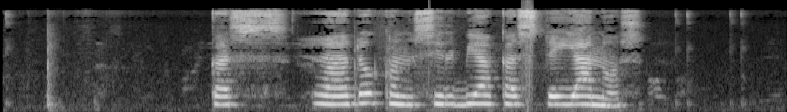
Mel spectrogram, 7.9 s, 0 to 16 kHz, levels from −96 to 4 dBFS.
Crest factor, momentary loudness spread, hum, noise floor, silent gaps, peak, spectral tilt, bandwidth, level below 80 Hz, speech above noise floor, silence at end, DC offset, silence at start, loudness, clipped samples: 16 dB; 14 LU; none; -59 dBFS; none; 0 dBFS; -0.5 dB/octave; 16 kHz; -60 dBFS; 46 dB; 0.95 s; under 0.1%; 0.05 s; -12 LUFS; under 0.1%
